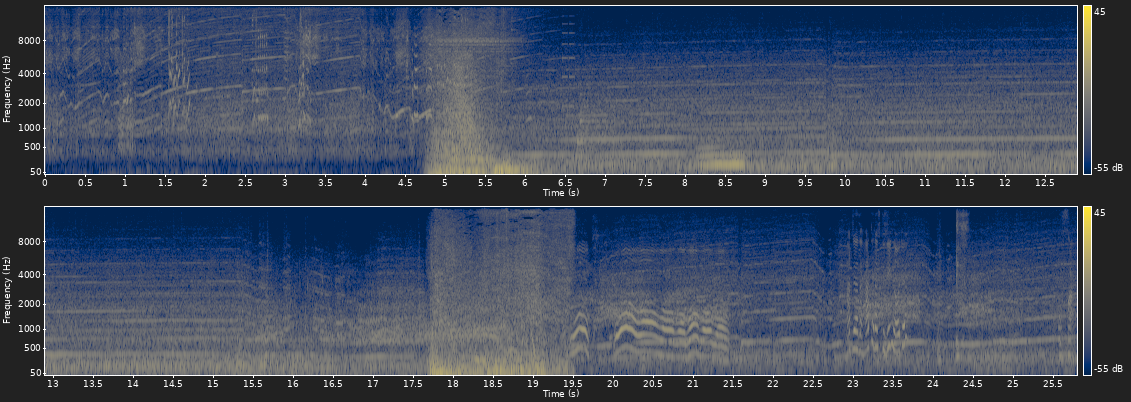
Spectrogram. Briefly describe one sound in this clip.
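A racing car engine roars, its pitch rising and falling as it shifts gears.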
